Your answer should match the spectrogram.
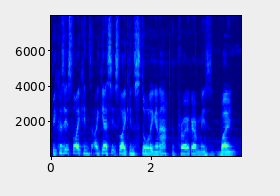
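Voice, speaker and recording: A man's voice: on the high side, brisk, darkish tone. A man co-hosting a podcast, chatting casually about films. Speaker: podcast co-host. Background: background music.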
